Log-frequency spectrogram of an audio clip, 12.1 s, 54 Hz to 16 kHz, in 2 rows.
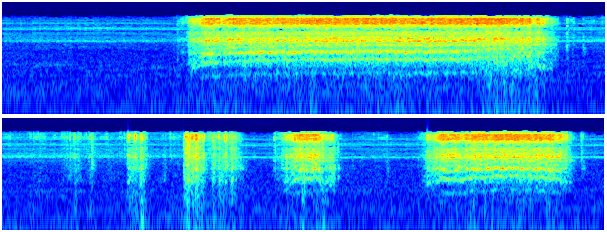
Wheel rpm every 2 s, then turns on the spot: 10, 100, 90, 10, 30, 70.
6-8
